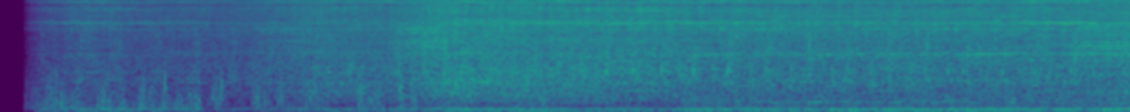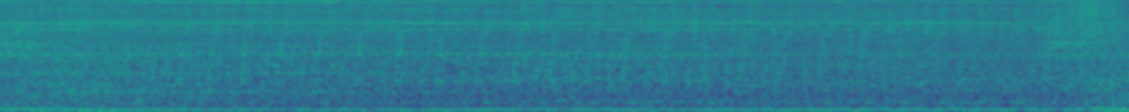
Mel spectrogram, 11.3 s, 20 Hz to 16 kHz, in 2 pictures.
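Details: Rebuilt 350 5.7 V8 idling with a deep rumble and a rhythmic knock about three to four a second underneath; the cause is unknown.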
